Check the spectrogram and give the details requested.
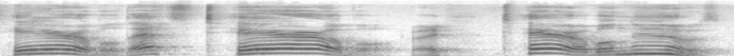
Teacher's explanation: The stress is right at the beginning of the word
